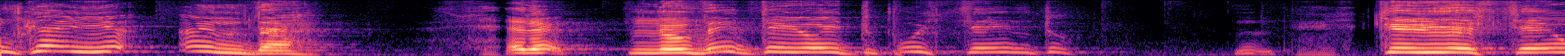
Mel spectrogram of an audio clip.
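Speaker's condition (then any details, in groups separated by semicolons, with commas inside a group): Cerebral palsy; lack of oxygen at birth, premature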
